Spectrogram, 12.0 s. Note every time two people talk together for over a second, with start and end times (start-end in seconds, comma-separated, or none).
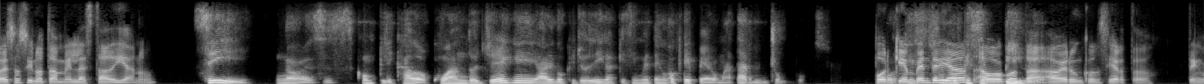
8.8-10.5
